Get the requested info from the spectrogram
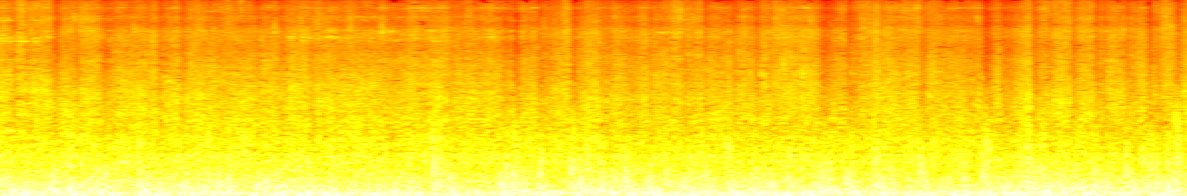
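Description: Steady low rumble of a moving passenger train, with wind buffeting the microphone.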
